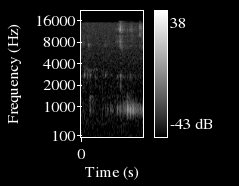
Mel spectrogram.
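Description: A short splash of Barks root beer poured into a glass, a soft liquid trickle that swells over its final half-second, fairly quiet, with no voices.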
